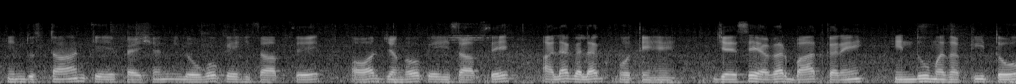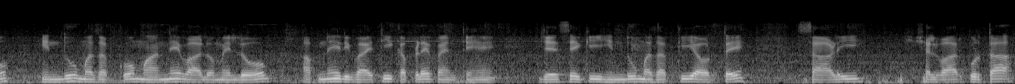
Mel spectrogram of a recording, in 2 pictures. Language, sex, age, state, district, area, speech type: Urdu, male, 18-30, Uttar Pradesh, Shahjahanpur, rural, spontaneous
